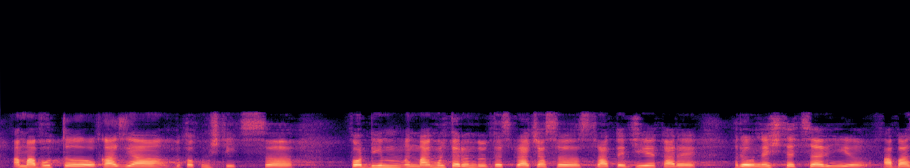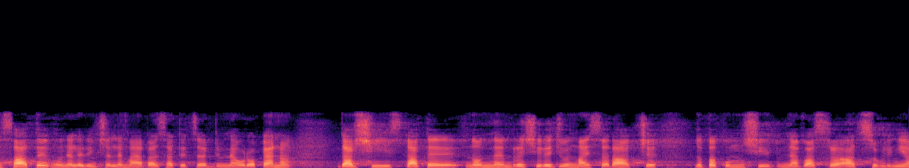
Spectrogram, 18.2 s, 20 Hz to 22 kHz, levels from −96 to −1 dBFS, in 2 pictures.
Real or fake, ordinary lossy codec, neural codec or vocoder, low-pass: fake; none; autoencoder, 48 kHz, 32 numbers a frame, DAC-VAE, trained on Japanese speech; 7.2 kHz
